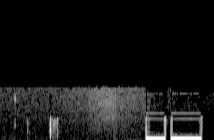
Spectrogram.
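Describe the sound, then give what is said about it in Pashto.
Telephone busy tone after a caller's line cuts out, two steady mid-pitched tones of similar length in quick succession, preceded by a faint click in near silence. “لکه چې ټلیفون یې قطع شو”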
